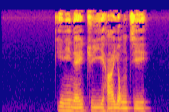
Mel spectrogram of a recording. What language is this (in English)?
Cantonese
